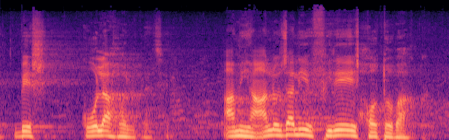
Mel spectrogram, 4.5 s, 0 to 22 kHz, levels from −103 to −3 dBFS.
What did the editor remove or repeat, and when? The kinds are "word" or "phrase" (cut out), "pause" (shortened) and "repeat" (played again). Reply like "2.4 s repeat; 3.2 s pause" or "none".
1.4 s word; 3.6 s word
